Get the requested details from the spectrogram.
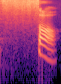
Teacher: सा को बोलते टाइम आप देखिए, स। सा का उच्चारण जीभ और दंत यानी कि दांत के बीच घर्षण के कारण होता है।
